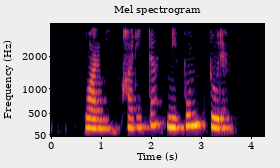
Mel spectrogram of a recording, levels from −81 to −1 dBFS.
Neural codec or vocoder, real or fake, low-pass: none; real; 3.6 kHz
